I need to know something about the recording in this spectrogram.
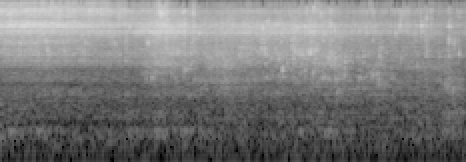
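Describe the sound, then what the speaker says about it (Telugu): Tamarind juice pours steadily into a Nellore-style fish curry, giving a continuous watery splashing and trickling with a hiss, close and moderately loud, with no talking. "ఇదండి చింతపండు పులుసు పోసేస్తున్నా."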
